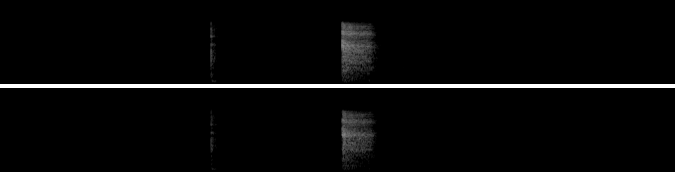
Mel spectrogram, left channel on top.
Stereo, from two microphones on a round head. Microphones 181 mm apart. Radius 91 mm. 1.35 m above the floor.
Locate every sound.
2.1 s a finger snap: 20° left (ahead or behind), 0.7 m
3.4 s a clap: 45° left (ahead or behind), 1.4 m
